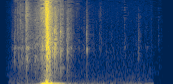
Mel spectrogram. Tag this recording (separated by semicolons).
glass; shake; shuffle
